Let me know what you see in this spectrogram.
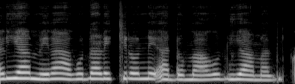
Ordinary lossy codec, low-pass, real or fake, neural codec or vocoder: none; none; fake; codec, 44.1 kHz, 3.4 kbps, Pupu-Codec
